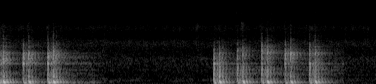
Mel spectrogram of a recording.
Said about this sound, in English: Is that the front door? Who could be at the door in a storm like this?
